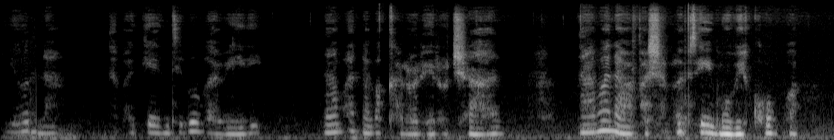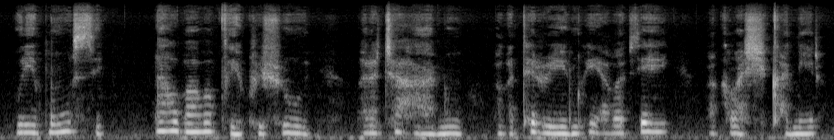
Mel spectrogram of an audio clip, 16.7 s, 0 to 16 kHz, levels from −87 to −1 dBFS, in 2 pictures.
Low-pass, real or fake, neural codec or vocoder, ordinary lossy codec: 14.4 kHz; fake; vocoder, 44.1 kHz, 128 mel bands, Pupu-Vocoder; Opus, 64 kbps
